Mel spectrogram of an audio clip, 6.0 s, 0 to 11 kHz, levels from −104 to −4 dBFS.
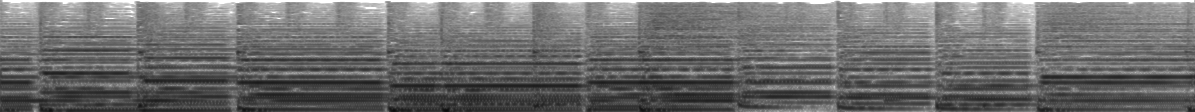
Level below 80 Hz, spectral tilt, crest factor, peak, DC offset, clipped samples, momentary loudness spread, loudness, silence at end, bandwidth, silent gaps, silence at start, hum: -26 dBFS; -5 dB/octave; 14 dB; -2 dBFS; under 0.1%; under 0.1%; 6 LU; -17 LUFS; 0 s; 10.5 kHz; none; 0 s; none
